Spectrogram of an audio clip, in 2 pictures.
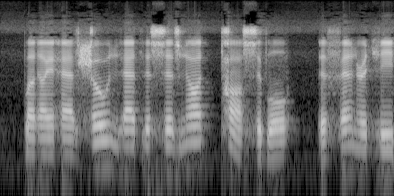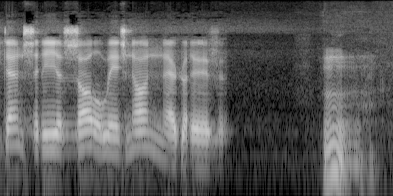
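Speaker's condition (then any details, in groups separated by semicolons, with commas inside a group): Motor neuron disease, speech-generating device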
